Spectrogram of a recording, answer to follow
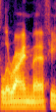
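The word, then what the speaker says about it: Lerone Murphy: Speaking of how people feel, someone paid $10 just to tell me to pronounce Loraine Murphy's name properly. Is that correct, guys? Loraine Murphy, do you guys like that?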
